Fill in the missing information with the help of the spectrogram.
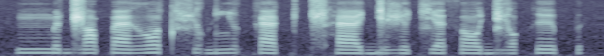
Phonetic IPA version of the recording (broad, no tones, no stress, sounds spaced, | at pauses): mː ɪ ɖ͡ʐ ɑ p æ ɣ ɔ t ɕ ɔ ɡ ʎ ʌ k æ k ʈ͡ʂʰ æ ɟ ə ʒ ə t͡ɕ ɛ θ ɔ d͡ʑ ɔ k ɪ p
